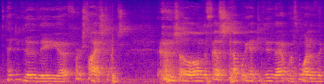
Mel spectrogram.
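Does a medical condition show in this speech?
Yes: tongue cancer surgery; both sides of tongue.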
